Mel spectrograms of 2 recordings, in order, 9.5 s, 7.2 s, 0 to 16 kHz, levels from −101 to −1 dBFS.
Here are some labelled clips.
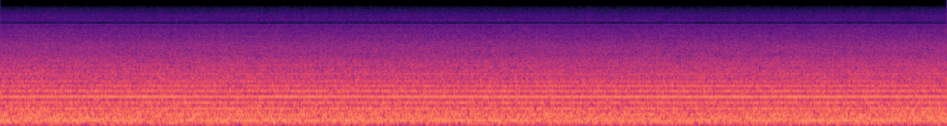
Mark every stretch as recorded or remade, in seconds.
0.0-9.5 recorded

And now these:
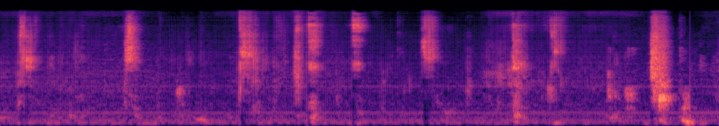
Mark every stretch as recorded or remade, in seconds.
0.0-1.0 remade; 1.0-1.6 recorded; 1.6-6.3 remade; 6.3-7.2 recorded

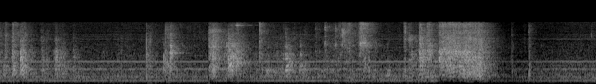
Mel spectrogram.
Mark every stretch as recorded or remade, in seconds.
0.0-1.9 remade; 1.9-3.0 recorded; 3.0-6.0 remade

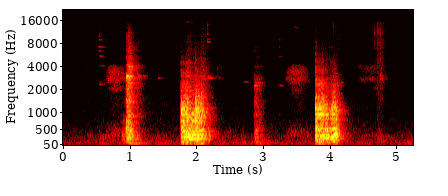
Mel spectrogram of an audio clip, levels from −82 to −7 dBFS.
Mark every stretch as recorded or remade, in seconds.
0.0-5.3 recorded

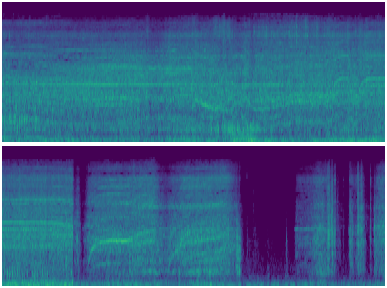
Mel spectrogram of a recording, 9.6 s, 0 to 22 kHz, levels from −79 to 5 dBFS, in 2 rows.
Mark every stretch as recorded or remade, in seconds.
0.0-1.1 recorded; 1.1-1.8 remade; 1.8-2.4 recorded; 2.4-3.5 remade; 3.5-9.6 recorded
